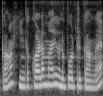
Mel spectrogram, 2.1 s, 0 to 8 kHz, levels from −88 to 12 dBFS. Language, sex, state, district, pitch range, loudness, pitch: Tamil, female, Tamil Nadu, Nilgiris, 200-245 Hz, -15 LUFS, 215 Hz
